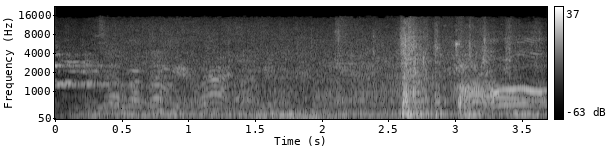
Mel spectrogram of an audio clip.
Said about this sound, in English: One more crunching confrontation out in the street. The white SUV smashes into the silver SUV one more time.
